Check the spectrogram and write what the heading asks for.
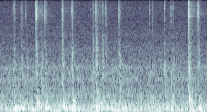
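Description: Computer keyboard typing: an uneven run of about a dozen key clicks, the sharpest just before the end.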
